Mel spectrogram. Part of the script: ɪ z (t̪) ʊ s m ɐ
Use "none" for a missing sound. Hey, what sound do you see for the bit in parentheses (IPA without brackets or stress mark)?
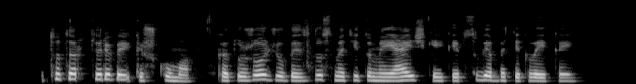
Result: d̪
